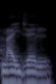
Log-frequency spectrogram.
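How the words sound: The name is said the Manila way. "dito sa, sa Maynila"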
